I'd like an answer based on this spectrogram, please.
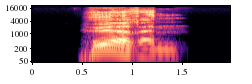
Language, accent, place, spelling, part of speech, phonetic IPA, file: German, Germany, Berlin, höherem, adjective, [ˈhøːəʁəm], De-höherem.ogg
- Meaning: strong dative masculine/neuter singular comparative degree of hoch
